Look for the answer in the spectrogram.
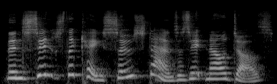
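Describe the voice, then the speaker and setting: Female, pragmatic household nurse in classical radio play; high, very animated pitch, slow emphatic delivery. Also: exaggerated voice. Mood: pragmatic, coaxing. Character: earthy, pragmatic female nurse to a noble girl. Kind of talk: Shakespearean radio drama acting.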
